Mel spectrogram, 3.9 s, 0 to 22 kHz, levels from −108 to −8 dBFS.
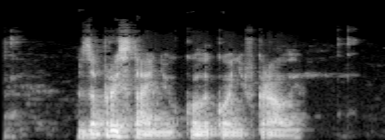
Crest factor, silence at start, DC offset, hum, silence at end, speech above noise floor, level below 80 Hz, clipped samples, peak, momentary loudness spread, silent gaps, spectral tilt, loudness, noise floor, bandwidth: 18 dB; 0.1 s; under 0.1%; none; 0.85 s; 42 dB; -50 dBFS; under 0.1%; -2 dBFS; 13 LU; none; -5.5 dB/octave; -19 LUFS; -60 dBFS; 7.6 kHz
